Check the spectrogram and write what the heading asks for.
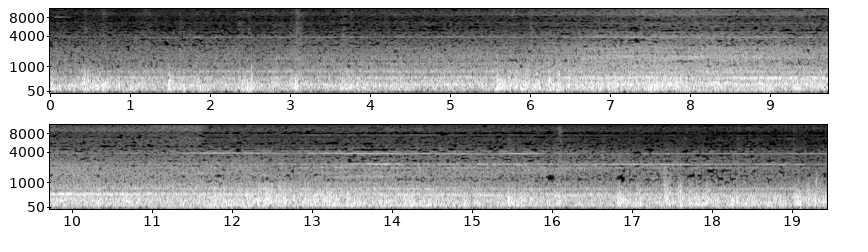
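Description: Express passenger train running at speed, heard from an open coach door: a steady rumble of wheels on rail mixed with rushing air. The hiss eases about twelve seconds in, and a faint high whine shows later.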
